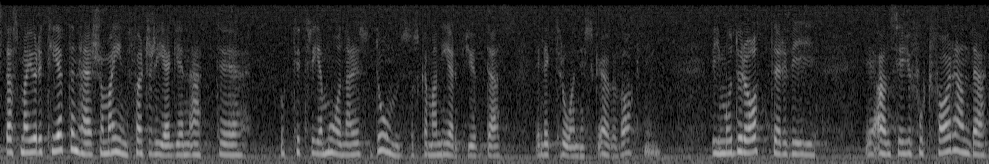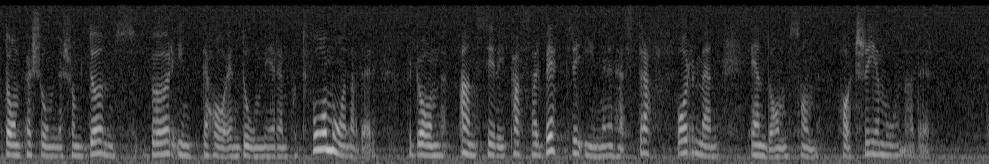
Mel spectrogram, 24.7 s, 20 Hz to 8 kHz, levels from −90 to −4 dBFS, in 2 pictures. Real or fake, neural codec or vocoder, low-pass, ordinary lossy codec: fake; vocoder, 22.05 kHz, 80 mel bands, WaveNeXt; 7.2 kHz; none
